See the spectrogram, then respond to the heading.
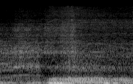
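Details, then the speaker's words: Mercedes S600 W140 crank and start after starter repair and lubrication: quick brisk crank catching almost at once and revving up cleanly; starter spins much faster than its earlier slow cranking, starts fine. "it actually starts easier because now the start is all lubricated it is really quick before I heard the speed of the starter was much slower now it's much quicker like instant very nice"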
